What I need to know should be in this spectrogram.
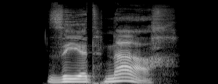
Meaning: second-person plural subjunctive I of nachsehen
- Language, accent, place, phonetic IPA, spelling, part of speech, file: German, Germany, Berlin, [ˌzeːət ˈnaːx], sehet nach, verb, De-sehet nach.ogg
